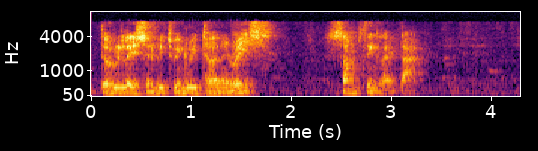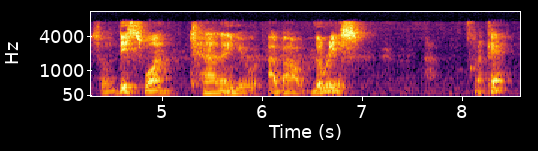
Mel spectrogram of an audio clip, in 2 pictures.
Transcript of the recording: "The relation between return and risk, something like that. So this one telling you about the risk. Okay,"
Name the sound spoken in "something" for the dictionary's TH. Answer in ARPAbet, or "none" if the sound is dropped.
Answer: TH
